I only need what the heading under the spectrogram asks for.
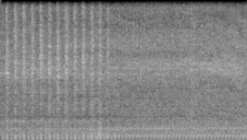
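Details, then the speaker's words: Dirty used riding mower just picked up, with fuel and oil checked. It fires right up with rapid even thumping, then settles into a smooth steady idle with no misses or knocks; it "runs like a top." The brake does nothing and there is no deck belt. "Runs like a top. That's impressive. Sweet. Well, first impressions, it fires right up. It runs fantastic."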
